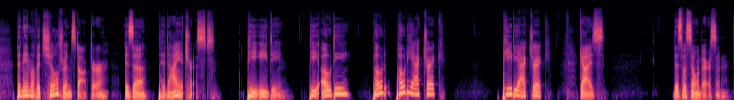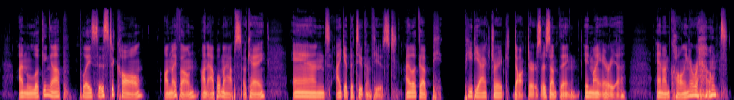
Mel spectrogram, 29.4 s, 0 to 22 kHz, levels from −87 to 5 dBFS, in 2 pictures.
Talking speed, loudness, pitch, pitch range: 110 wpm, -19 LUFS, 110 Hz, 105-135 Hz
